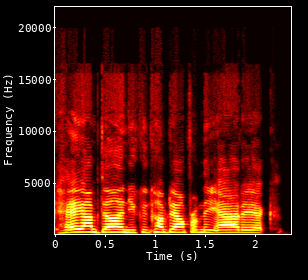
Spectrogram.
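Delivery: high, loud call up to the attic; husband calling up the stairs; retold yell up the stairs. Husband calls up to his wife in the attic, loud. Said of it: "he yells up".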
